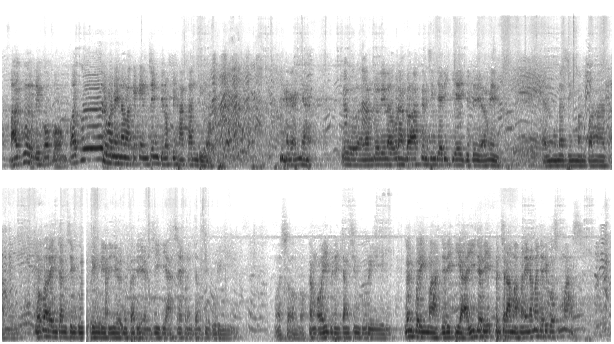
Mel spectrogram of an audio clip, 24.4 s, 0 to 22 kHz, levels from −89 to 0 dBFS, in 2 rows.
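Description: A call audio freeze from 13.79 to 13.99 s fills about 180 ms with a fading continuation of the preceding sound, ending in roughly 20 ms of silence. Likely cause: packets held up in transit, so the jitter buffer ran dry. Playback then resumes where it left off, adding delay but losing nothing. A call bitrate drop follows from 14.66 to 20.72 s, with the audio turning coarse, watery and dulled at the top end for about 4.2 s at its worst. This fits the encoder being pushed from around 128 kbps down to 23 kbps after the bandwidth estimate fell, coding more crudely and trimming high frequencies until it recovers. Overlapping it, a jitter buffer speed-up from 15.90 to 17.60 s runs the sound about 11% fast at unchanged pitch. The receiver repeatedly cut short pitch-period slices, roughly a fifth of a second in total, to shrink the excess buffered delay, leaving a hurried feel.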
